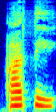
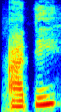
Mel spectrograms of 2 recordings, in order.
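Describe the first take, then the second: First: A second call, higher and louder. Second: A first call, rising at the end. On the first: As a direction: call her again more insistently. Calling her again, louder. (உரக்க மீண்டும் அழைத்தல்) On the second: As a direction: call her name to get her attention. Calling her name from afar. (கூப்பிடும் அழைப்பு) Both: Acted.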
